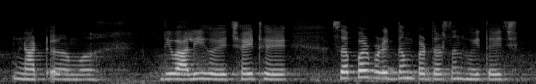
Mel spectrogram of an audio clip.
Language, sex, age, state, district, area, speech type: Maithili, female, 18-30, Bihar, Darbhanga, rural, spontaneous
